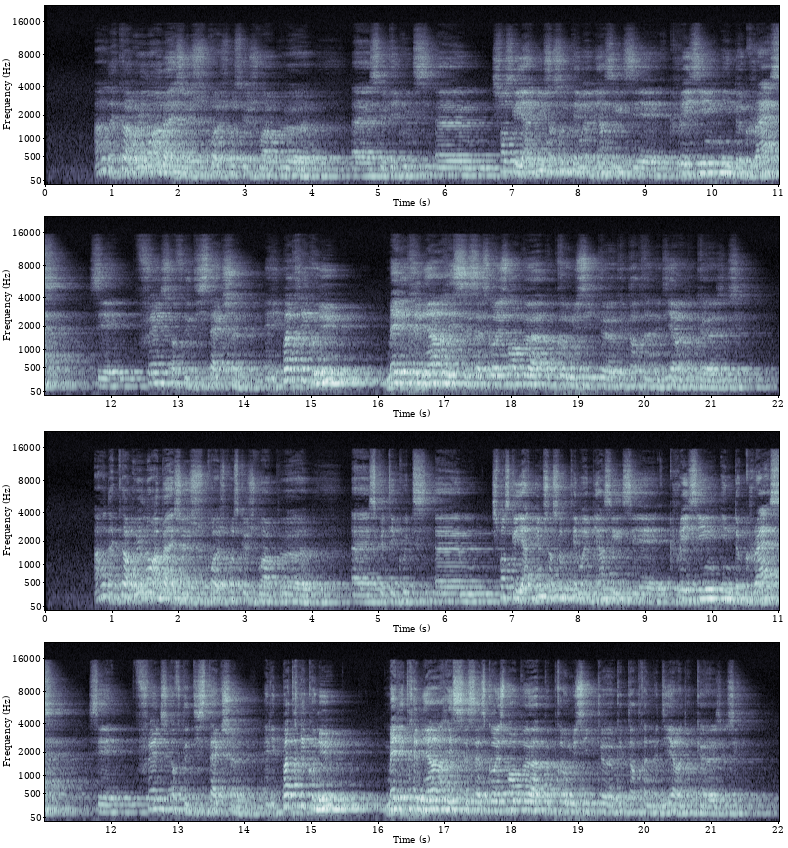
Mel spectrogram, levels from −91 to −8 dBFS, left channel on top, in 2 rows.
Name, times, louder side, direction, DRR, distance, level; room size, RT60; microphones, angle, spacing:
voice 1, 0.7-4.0 4.6-11.1 11.7-15.5 16.1-21.4, right 1 dB, 75° right, -4 dB, 2.1 m, -23 dB
14.0 x 8.3 x 5.4 m, 2.2 s
head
